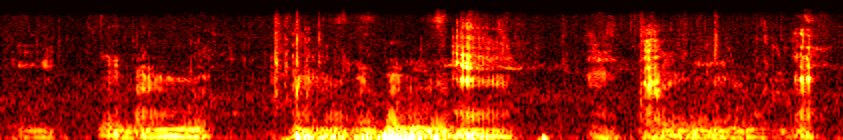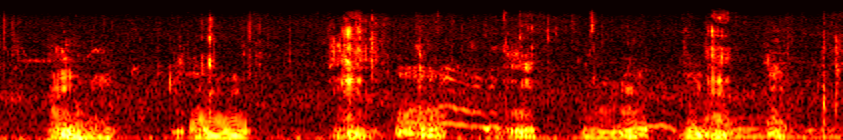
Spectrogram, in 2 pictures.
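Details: A sounder of Oxford Sandy and Black pigs, a British rare breed, caught on a woodland trail camera while rooting for food. Dense, rapid low grunts come in bursts, with one louder run of grunting in the middle and rustling between.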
